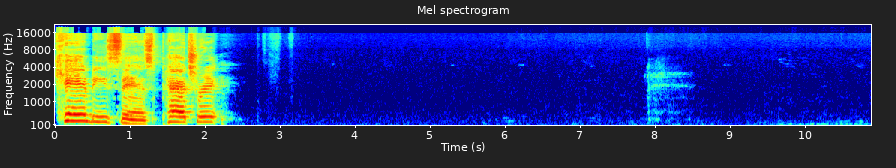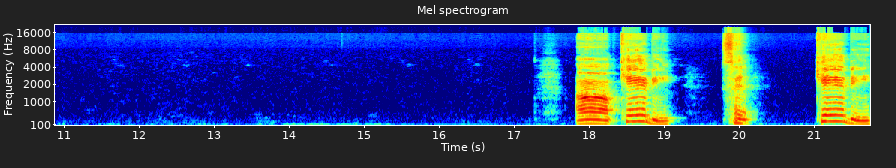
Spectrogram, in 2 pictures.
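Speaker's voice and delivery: fighting back laughter in the middle of speaking. Telling listeners a story, holding back laughter. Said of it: "I'm trying not to laugh".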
